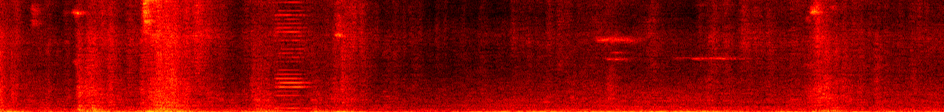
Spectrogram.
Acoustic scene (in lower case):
bus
